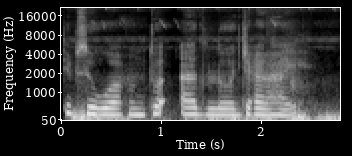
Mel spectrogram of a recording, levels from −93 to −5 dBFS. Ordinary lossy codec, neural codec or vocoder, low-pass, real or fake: none; none; none; real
